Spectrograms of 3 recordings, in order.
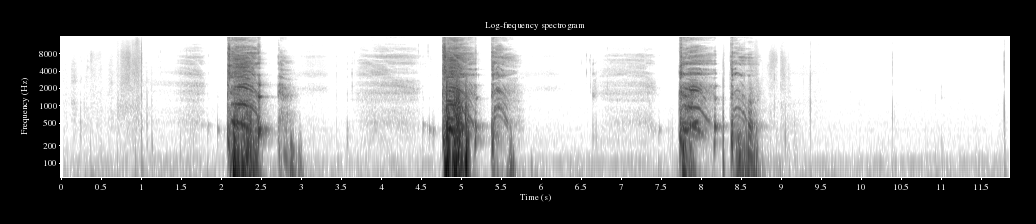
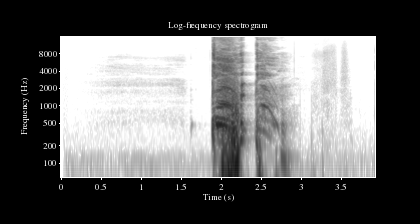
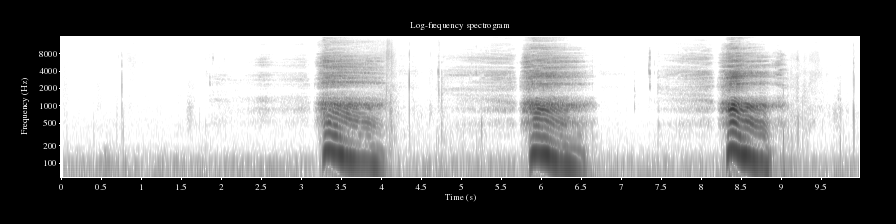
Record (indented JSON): {
  "three_cough_length": "11.9 s",
  "three_cough_amplitude": 32768,
  "three_cough_signal_mean_std_ratio": 0.22,
  "cough_length": "3.9 s",
  "cough_amplitude": 32768,
  "cough_signal_mean_std_ratio": 0.28,
  "exhalation_length": "10.0 s",
  "exhalation_amplitude": 10708,
  "exhalation_signal_mean_std_ratio": 0.38,
  "survey_phase": "beta (2021-08-13 to 2022-03-07)",
  "age": "45-64",
  "gender": "Male",
  "wearing_mask": "No",
  "symptom_none": true,
  "smoker_status": "Never smoked",
  "respiratory_condition_asthma": false,
  "respiratory_condition_other": false,
  "recruitment_source": "REACT",
  "submission_delay": "0 days",
  "covid_test_result": "Negative",
  "covid_test_method": "RT-qPCR"
}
